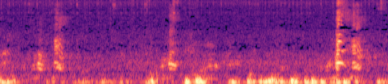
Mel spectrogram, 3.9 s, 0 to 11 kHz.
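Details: Recorded February 20, 2018 on the Similkameen River, geese give a run of brief nasal honks, about five calls in four seconds, above a constant low roar of moving water.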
